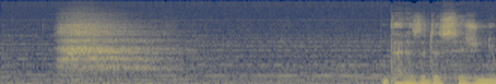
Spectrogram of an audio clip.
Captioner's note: sighing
